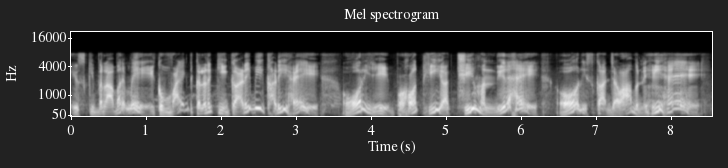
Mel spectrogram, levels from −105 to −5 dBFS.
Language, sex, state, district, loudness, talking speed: Hindi, male, Uttar Pradesh, Jyotiba Phule Nagar, -16 LUFS, 170 wpm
